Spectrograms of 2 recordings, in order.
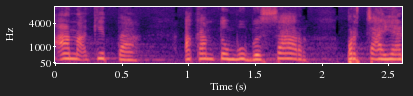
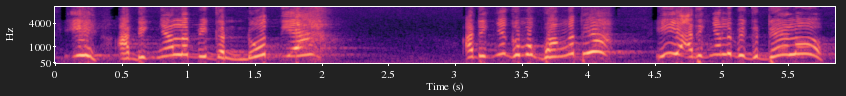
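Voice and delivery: higher, louder nosy auntie; fast, loud gossipy jab; mocking gossip; 5 semitones higher, 4 dB louder than usual. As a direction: sneer at the chubby twin. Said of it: "langsung gini".

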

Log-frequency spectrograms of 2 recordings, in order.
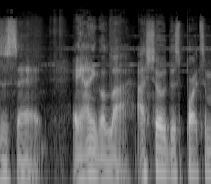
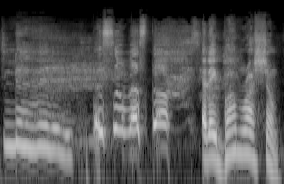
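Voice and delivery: high, excited disbelief; excited outrage; 11 semitones higher than usual. Real, not acted. Viewer shocked and delighted by the cruelty, high excited outrage. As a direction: pitch it up high, half laughing in outrage.

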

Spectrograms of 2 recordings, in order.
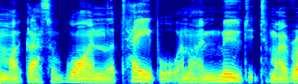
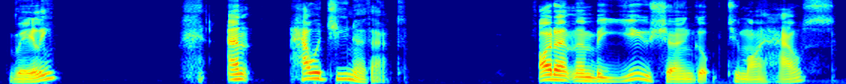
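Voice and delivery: sarcastically; 5 semitones higher, 3 dB louder than usual. A narrator's reading. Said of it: "I replied sarcastically".

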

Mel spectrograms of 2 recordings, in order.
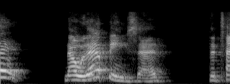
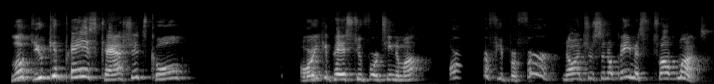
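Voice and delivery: higher, quick rep laying out options; sales pitch demo; 6 semitones higher than usual. Shown as a demonstration. Trainer imagining the rep offering payment options. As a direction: breeze through the offers like a pro. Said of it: "Imagine your sales presentation now".

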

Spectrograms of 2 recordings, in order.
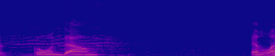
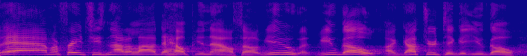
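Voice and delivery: a hint of an old man, louder and higher; 8 semitones higher, 7 dB louder than usual. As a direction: voice the gatekeeper, a bit raised. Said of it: "the old man turns around and goes".

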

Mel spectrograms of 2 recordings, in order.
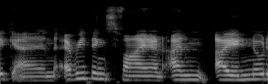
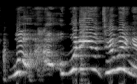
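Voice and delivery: high, loud exasperated scolding; scolding the kids; 13 semitones higher, 10 dB louder, faster than usual. Retold or imitated. Aunt scolding kids who ran off, loud and high. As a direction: tear into them, loud and high.

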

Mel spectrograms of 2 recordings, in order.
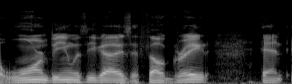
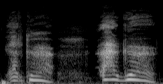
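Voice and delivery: calling out a name; 11 semitones higher, 3 dB quieter, slower than usual. Retold or imitated. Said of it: "next thing I heard".

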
